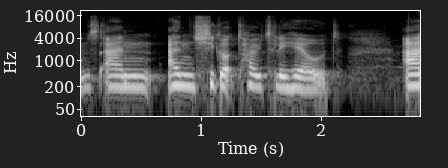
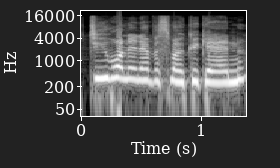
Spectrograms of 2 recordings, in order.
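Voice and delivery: loud, higher blurt breaking into laughter; sudden boldness; 5 semitones higher, 10 dB louder, faster than usual. Retold or imitated. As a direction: blurt it out boldly, acting it up. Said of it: "I get this boldness come over me".

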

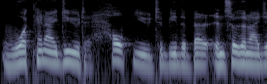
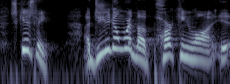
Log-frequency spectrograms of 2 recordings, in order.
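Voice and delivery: woman interrupting; 8 semitones higher, 5 dB louder than usual. Retold or imitated. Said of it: "she goes".

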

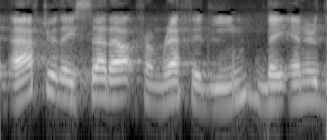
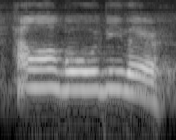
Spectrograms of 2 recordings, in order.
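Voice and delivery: put-on whiny kid; 6 semitones higher than usual. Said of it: "road trip".

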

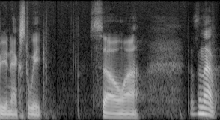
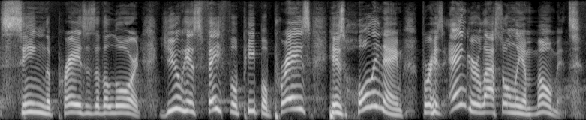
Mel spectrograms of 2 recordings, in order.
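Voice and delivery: much higher, slow, ringing praise; fervent psalm proclamation; 10 semitones higher than usual. Acted. Pastor proclaiming the psalm's praise to his flock, fervent and high. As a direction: lift the psalm up as a call to worship.

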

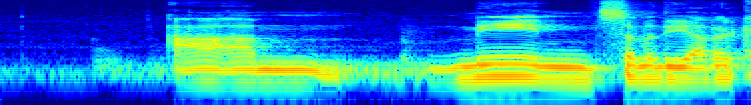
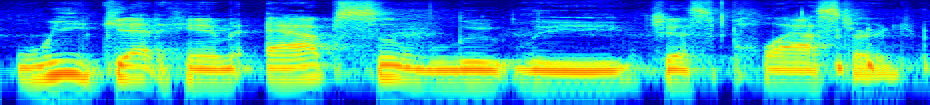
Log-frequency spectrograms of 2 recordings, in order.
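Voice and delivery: ordinary talk, nothing marked

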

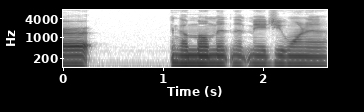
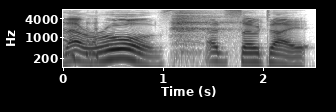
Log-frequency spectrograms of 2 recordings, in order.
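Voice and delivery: excited; 4 semitones higher, 7 dB louder, slower than usual. Real, not acted. Enthusing about the story.

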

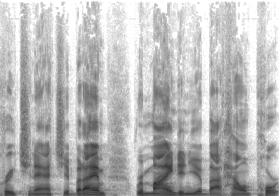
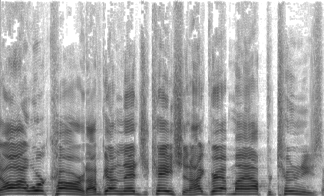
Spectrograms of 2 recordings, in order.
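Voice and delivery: much higher and louder self-satisfied claim; mock proud boast; 10 semitones higher, 8 dB louder than usual. Preacher mocking a boastful congregant, loud and high. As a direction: puff up like a proud self-made man. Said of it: "you say".

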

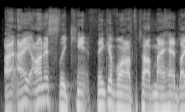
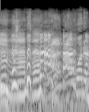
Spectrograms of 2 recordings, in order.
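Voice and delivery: laughing; slower than usual. Real, not acted. Laughing while picking a kiwi.

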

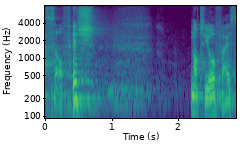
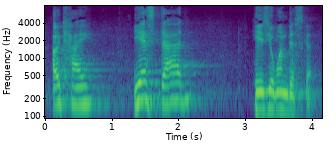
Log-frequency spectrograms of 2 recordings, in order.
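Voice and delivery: put-on child voice; 3 semitones higher than usual. Child answering dad about biscuits.

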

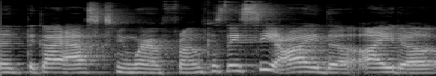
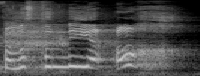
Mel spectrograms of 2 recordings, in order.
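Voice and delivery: much higher, laughing echo of the word; mock proud echo; 13 semitones higher, 3 dB louder than usual. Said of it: "Or something".

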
